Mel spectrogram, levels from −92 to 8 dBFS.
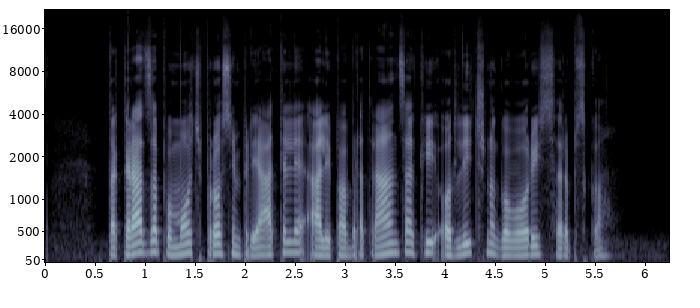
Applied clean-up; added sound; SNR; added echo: none; none; none; none.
